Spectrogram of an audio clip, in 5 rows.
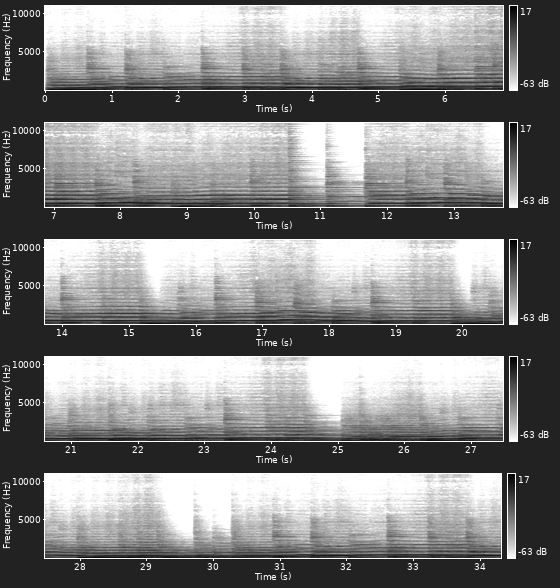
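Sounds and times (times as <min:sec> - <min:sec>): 
guitar: 0:00.0 - 0:34.3
transverse flute: 0:00.0 - 0:34.3.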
